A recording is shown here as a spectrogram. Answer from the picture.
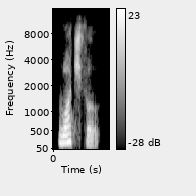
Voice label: "watchful", Indian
